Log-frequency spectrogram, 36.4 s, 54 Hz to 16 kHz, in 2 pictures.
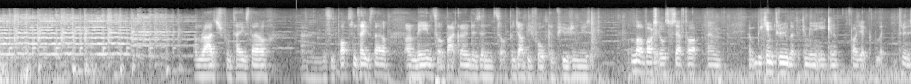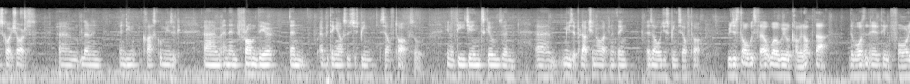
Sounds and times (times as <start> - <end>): Music: 0.0 - 36.4
Speech: 3.9 - 12.0, 12.6 - 36.4.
